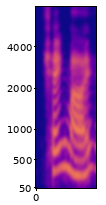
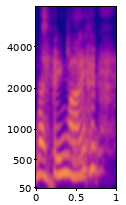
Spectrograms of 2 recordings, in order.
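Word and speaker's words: Chiang Mai: outdoor activities so next we have changai I think that's how you say it changai in Northern Thailand has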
